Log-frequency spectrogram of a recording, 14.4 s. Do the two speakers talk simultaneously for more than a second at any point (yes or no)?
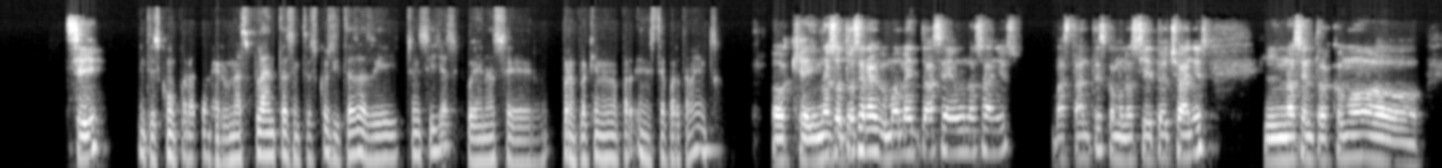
no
